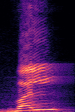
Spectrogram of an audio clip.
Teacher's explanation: ول لام کی 2 مرتبہ آواز، تشدید ہے لام کے اوپر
